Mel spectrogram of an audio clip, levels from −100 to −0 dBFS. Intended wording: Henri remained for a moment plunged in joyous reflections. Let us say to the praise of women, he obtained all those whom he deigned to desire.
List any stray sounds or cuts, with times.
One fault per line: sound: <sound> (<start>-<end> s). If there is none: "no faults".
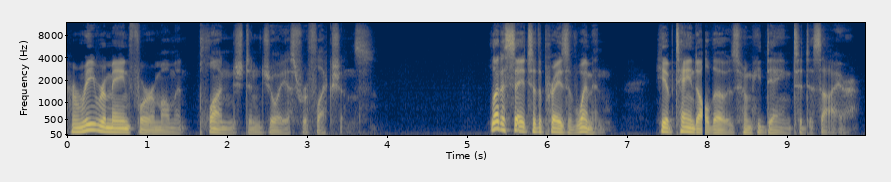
sound: dropout (7.9-8.0 s)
